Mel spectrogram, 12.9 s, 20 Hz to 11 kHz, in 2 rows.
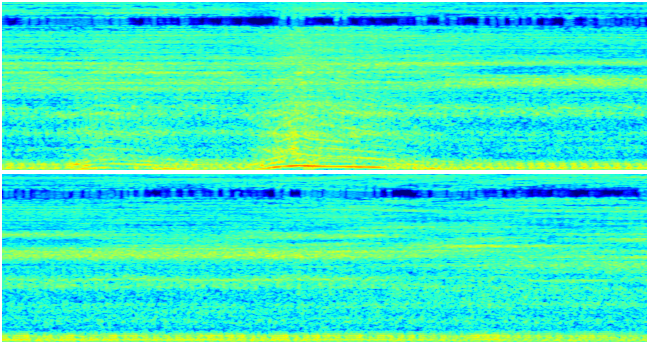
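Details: Peugeot 106 engine: idles, then revs briefly and settles, with a rough irregular beat around three per second over the hum; cause unclear.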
